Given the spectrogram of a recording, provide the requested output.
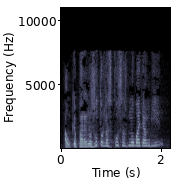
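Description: A man preaching a sermon testimony, swinging between loud emphatic peaks and soft, low asides. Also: expressive, a little fast, breathy edge. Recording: muffled lo-fi sermon recording.

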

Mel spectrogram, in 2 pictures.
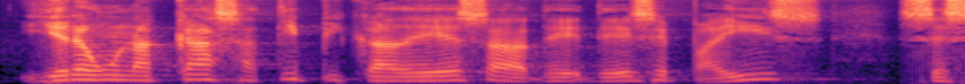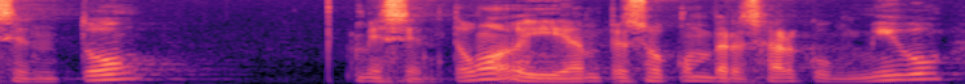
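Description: A man with a Salvadoran accent preaching a testimony sermon, telling a story in lively fashion and addressing the congregation as brothers. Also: mid-range voice, normal speed.

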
